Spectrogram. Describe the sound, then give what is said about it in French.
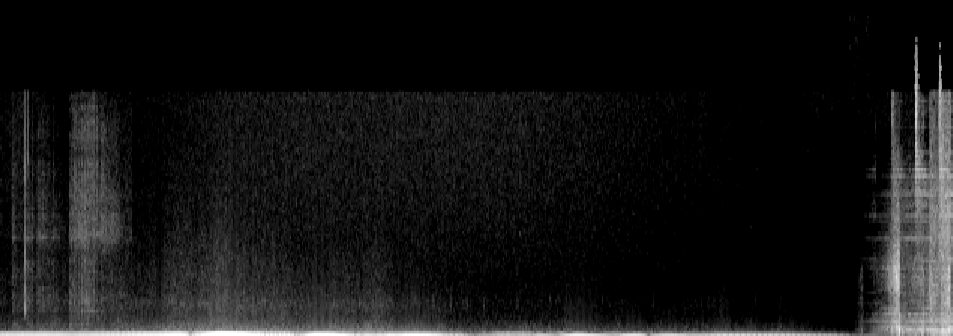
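Wind moans through pipes in Bolivia in a steady, hollow drone, its low pitch sliding and shifting in long sustained tones, ending with a brief burst of noise. “c'est du vent, c'est le son du vent qui passe dans des tuyaux en Bolivie.”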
